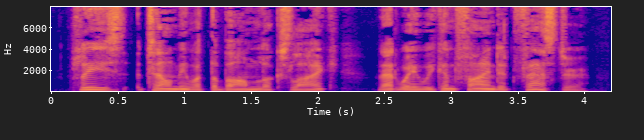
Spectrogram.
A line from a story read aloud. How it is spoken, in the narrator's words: said Helen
